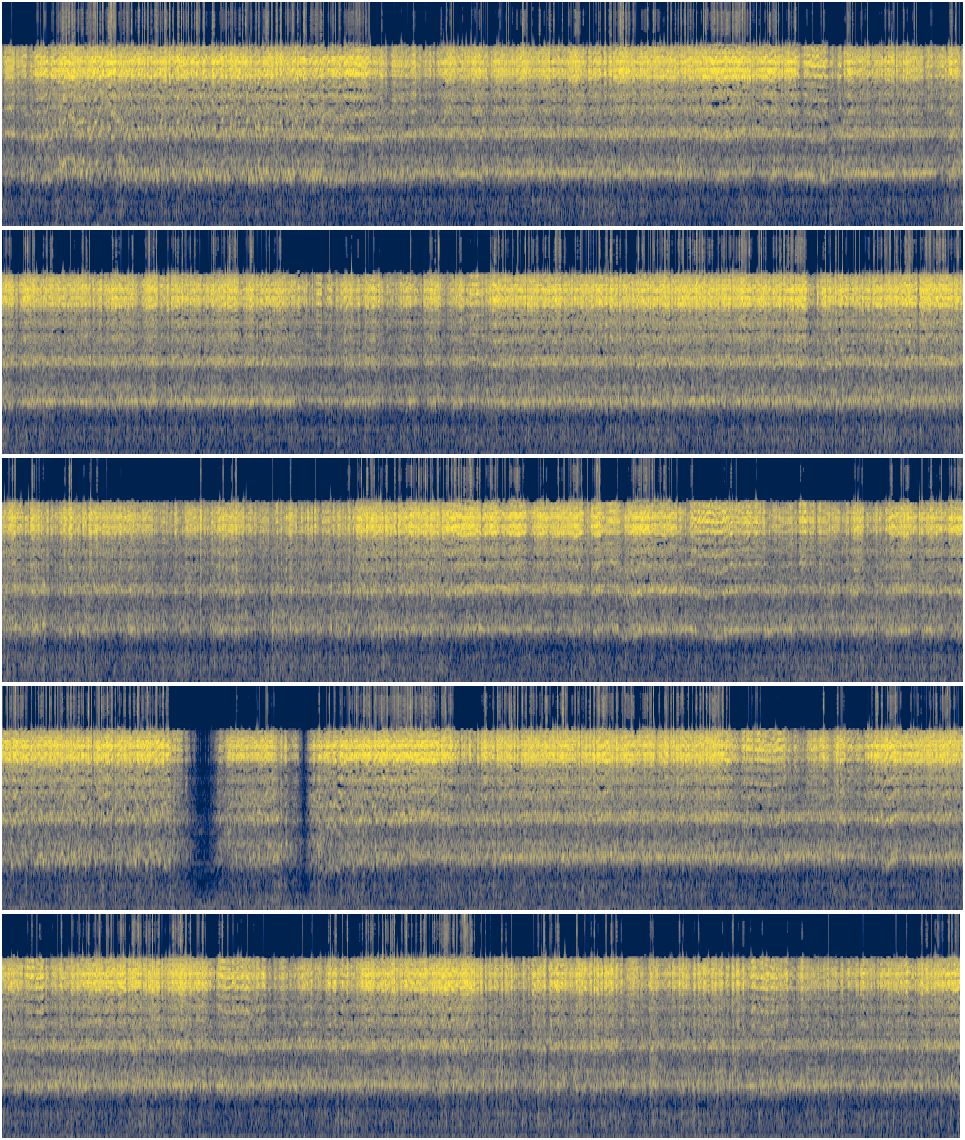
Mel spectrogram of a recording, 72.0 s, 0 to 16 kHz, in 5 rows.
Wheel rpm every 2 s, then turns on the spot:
230, 200, 200, 230, 230, 230, 230, 230, 230, 230, 230, 240, 230, 230, 240, 230, 230, 220, 230, 230, 230, 220, 180, 100, 180, 230, 240, 230, 230, 230, 230, 230, 230, 230, 220, 230.
none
